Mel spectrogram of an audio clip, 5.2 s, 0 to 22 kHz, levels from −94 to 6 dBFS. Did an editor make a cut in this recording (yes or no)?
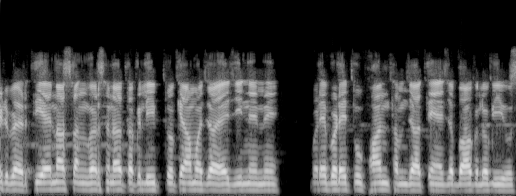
no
